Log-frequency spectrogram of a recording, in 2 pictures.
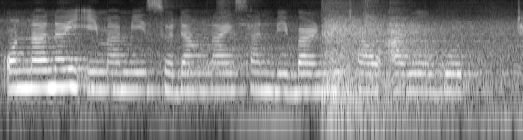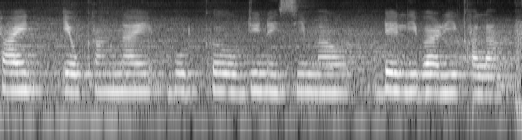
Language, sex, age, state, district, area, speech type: Bodo, female, 18-30, Assam, Chirang, urban, read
